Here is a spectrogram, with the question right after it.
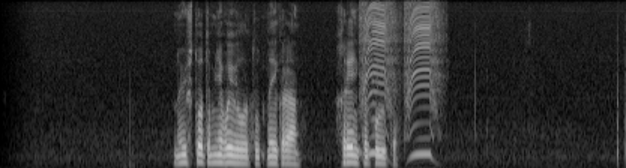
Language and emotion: Russian, angry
